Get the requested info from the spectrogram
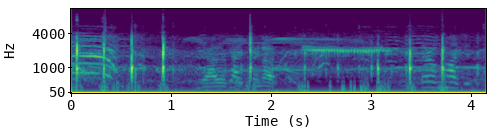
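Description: Young players' voices calling out across a rugby pitch, with scattered sharp knocks and a brief high, steady tone lasting just under a second about halfway through.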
